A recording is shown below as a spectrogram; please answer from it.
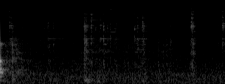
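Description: A few faint, scattered metallic clicks from a wire mesh Duke cage trap being handled as its door is raised.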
